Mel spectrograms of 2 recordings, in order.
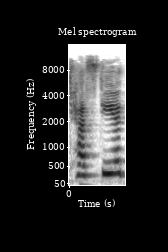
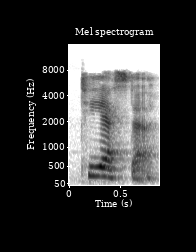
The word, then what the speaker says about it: Tiesta: It's so like one-stop shopping on her site, where you also get from, is it pronounced Testia tea or Testia? How do you pronounce? Tiesta. Tiesta, sorry, yeah. With a T.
